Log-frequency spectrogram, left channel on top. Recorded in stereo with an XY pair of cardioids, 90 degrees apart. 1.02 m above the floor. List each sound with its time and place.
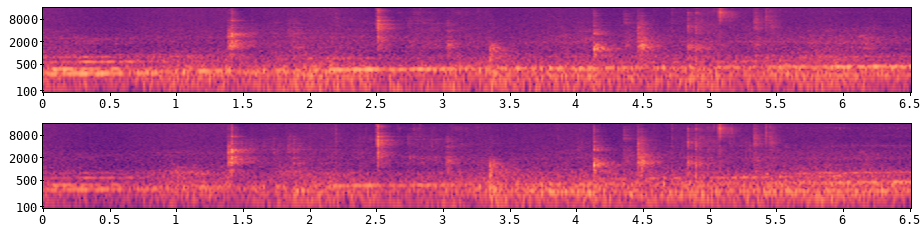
1.4 s tearing paper: 45° right, 1.7 m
